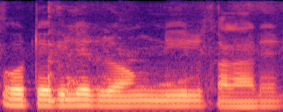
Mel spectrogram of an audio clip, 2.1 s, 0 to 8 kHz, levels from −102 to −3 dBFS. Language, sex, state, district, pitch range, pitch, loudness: Bengali, male, West Bengal, Cooch Behar, 100-115 Hz, 110 Hz, -17 LUFS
